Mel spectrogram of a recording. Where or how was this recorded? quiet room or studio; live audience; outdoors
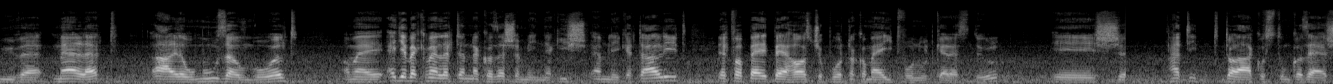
outdoors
